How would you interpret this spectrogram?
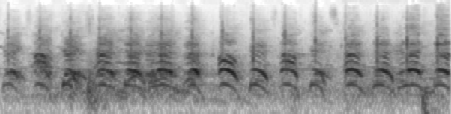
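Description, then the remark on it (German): Anti-coal protesters forming a march back to the plenum on a Friday, at protest actions in the Rhineland lignite mining area, chant in unison, many voices repeating a short rhythmic slogan in regular loud bursts with brief pauses between them. “In dem Moment am Freitag hieß es, alle zurück zum Plenum, und dann formierte sich ein Zug, das klang ungefähr so.”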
